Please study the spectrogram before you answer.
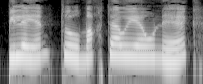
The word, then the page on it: ugtul: Mi'gmaq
